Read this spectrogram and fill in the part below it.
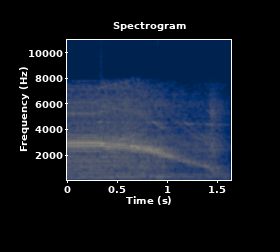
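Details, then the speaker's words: Hawkeye II aerial photography plane electric motor with the propeller removed, run from the radio's throttle stick after the speed control arms: clean high whine holds steady, then glides smoothly down as throttle eases; healthy motor. "That means anytime that I move this stick, which is my throttle stick, more or less like the gas on a car, it's going to run the motor."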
